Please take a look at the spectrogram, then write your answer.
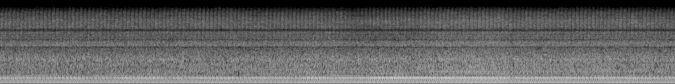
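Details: Craftsman mower with Tecumseh engine after new air filter, clean plug and sharpened blade, oil low and topped up: steady, even drone at constant speed with no misses or knocks while warming up; normal running.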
